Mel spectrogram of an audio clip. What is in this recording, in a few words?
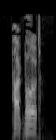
"tugboat", English; nouns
